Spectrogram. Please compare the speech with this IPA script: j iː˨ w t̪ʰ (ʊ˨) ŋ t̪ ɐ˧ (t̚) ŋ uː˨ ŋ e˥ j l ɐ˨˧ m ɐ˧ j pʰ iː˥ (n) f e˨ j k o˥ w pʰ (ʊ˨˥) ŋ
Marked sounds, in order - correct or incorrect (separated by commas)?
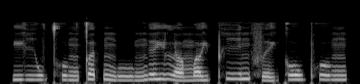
correct, correct, correct, incorrect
